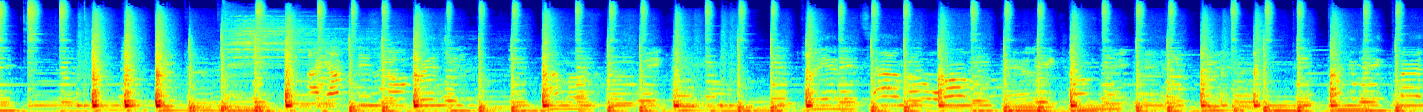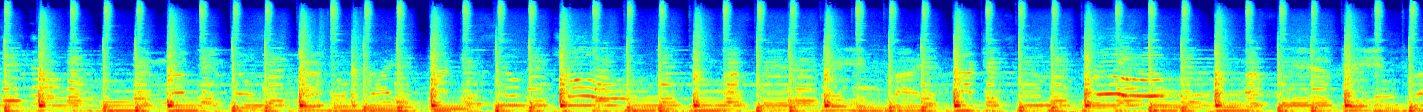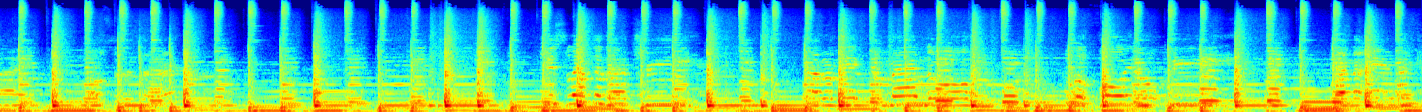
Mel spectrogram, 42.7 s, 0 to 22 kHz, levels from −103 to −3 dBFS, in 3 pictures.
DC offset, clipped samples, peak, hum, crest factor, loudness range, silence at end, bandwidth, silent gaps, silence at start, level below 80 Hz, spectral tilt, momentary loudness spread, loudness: under 0.1%; under 0.1%; 0 dBFS; none; 22 dB; 3 LU; 0 s; over 20 kHz; none; 0 s; -28 dBFS; -6.5 dB/octave; 8 LU; -23 LUFS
